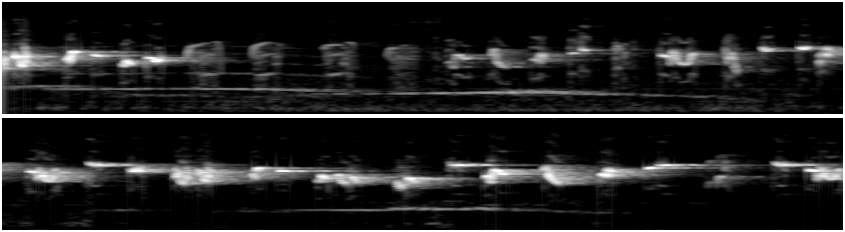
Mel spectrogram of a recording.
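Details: Lure recording of sooty-headed bulbul song for lazy birds: a steady stream of bubbly, descending whistled notes delivered about three or four per second, over a soft low tone that rises and falls.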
